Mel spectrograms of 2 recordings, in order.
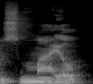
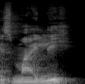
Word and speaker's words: smile: O verbo smile termina com l e, né? Aqui smile e s m i l. A pronúncia do e ele não existe, não é smiley, existe smiley, só que escreve de outro jeito.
